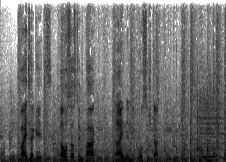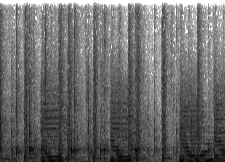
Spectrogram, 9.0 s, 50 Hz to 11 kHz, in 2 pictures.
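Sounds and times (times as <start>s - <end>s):
speech: 0.1s - 4.5s
loud brass band music: 0.4s - 7.4s
police horses' hooves clip-clopping on hard ground in a park: 0.7s - 9.0s.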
